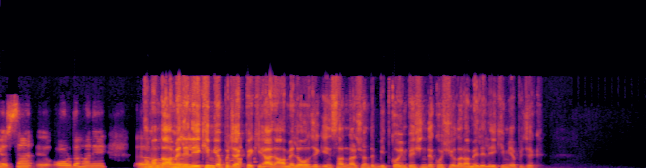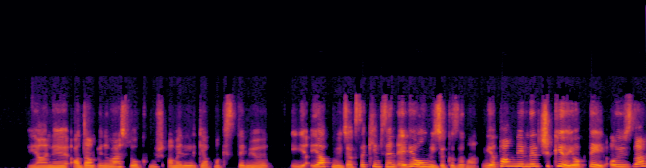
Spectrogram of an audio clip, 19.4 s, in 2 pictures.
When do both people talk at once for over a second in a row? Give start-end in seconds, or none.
none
